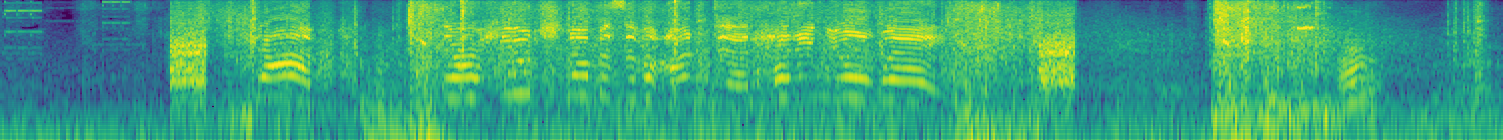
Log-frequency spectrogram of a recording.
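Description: Zombies growl and moan.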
